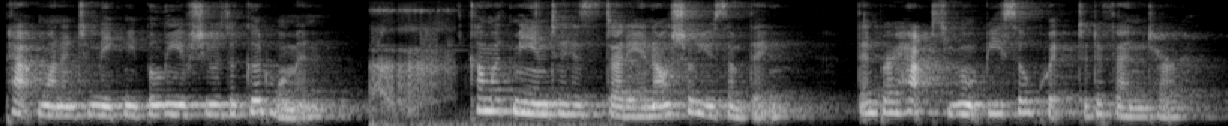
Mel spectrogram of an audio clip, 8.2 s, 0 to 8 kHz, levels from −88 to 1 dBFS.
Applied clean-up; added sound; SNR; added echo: none; Dishes, pots, and pans; 16 dB; reverberation time 0.8 s.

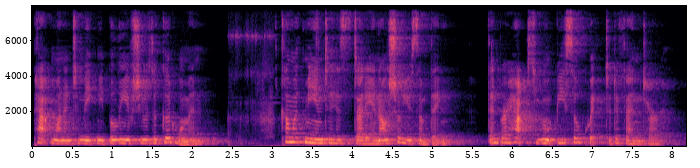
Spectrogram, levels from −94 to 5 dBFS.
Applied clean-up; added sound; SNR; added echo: neural separator model SepFormer DNS4.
